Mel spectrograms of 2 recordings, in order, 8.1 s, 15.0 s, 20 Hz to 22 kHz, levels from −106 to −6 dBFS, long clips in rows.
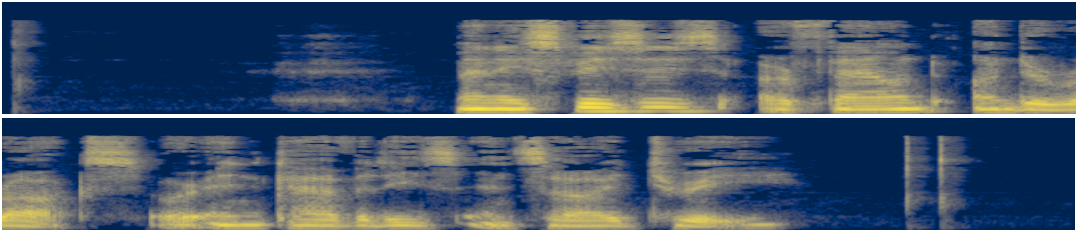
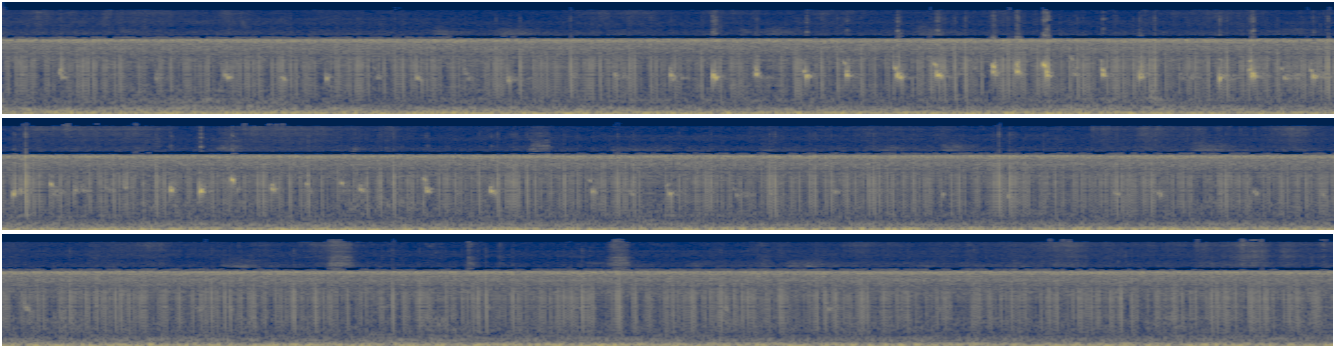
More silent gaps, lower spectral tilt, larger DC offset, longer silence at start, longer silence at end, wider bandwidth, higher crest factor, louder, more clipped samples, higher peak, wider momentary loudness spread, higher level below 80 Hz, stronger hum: neither; first, -4.5 dB/octave vs -3 dB/octave; neither; first, 1.7 s vs 0 s; first, 1.1 s vs 0 s; second, 11.5 kHz vs 17.5 kHz; about the same, 20 dB vs 20 dB; first, -20 LUFS vs -38 LUFS; neither; first, -2 dBFS vs -18 dBFS; first, 13 LU vs 3 LU; second, -60 dBFS vs -44 dBFS; neither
